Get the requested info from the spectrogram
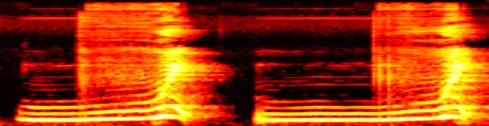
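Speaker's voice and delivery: bouée drawn out with a rising tune, clearly articulated; articulé lentement. Shown as a demonstration. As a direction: sound out bouée slowly with the B. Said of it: "ou encore le mot". (bouée articulé avec une montée)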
